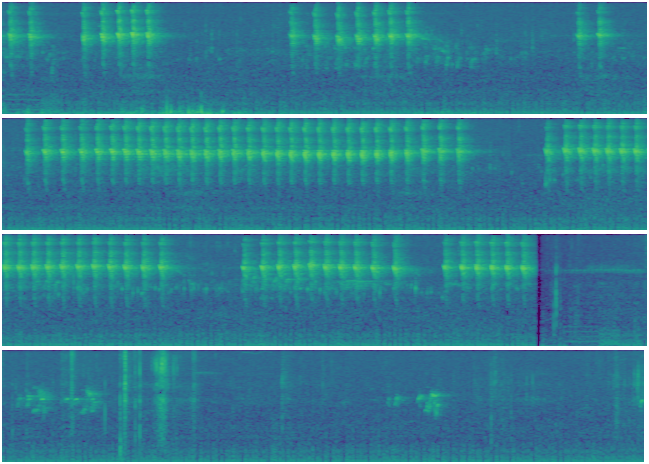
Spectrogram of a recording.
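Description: A bird's rapid, high-pitched chirping trill, given in repeated bouts of one to five seconds. It cuts off suddenly about three-quarters of the way through, leaving only a few faint chirps.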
